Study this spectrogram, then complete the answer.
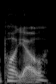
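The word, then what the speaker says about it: pollo: Okay, let's start with el po. El po, chicken. And that double L in Spanish makes a Y sound.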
